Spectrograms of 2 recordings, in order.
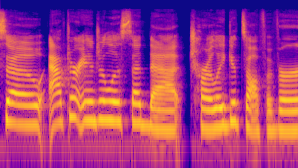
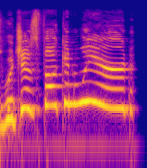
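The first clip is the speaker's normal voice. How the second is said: high, slow, baffled drawl; high incredulous aside; 12 semitones higher, 3 dB louder than usual. Retold or imitated. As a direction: stretch it out in mock confusion. Voicing the sister's confusion.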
